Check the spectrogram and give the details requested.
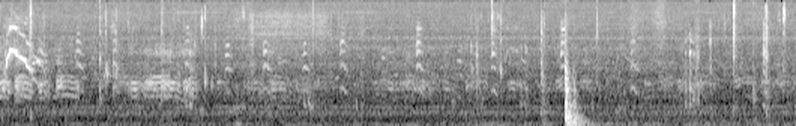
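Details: Common cranes give loud, layered, honking trumpet calls through the first two seconds, then fainter notes follow. A sharp thump cuts in near the middle, with scattered clicks and a low background rumble throughout.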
